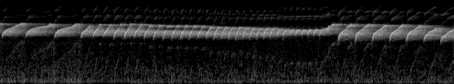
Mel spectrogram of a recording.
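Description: A canary sings a loud, high song of quick repeated notes, then a long steady rolling trill, then returns to fast chopped phrases.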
